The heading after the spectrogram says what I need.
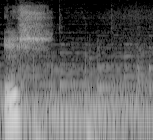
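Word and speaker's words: ich: Next है, अगर after ये लगा हो तो आपने इसको श पढ़ना है। फॉर एग्जाम्पल इश निश, ये एग्जाम्पल होगी आपकी।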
